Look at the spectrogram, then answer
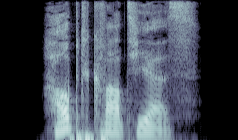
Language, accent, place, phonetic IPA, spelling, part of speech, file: German, Germany, Berlin, [ˈhaʊ̯ptkvaʁˌtiːɐ̯s], Hauptquartiers, noun, De-Hauptquartiers.ogg
- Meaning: genitive singular of Hauptquartier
